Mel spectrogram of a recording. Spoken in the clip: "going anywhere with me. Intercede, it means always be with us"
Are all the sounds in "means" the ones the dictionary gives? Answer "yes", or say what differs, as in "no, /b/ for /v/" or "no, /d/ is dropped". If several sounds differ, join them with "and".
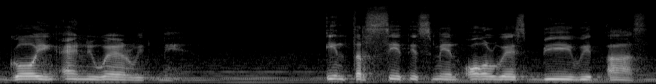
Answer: no, /z/ is dropped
